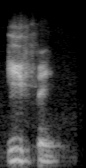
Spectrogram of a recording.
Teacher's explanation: A palavra hífen é uma paroxítona, porque o I é mais forte.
